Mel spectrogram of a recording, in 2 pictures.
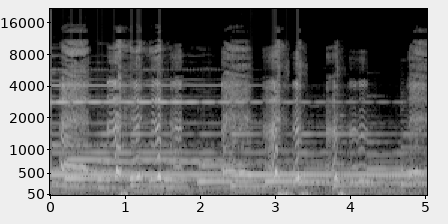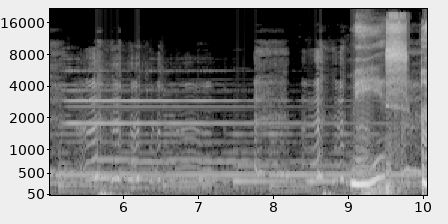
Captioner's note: woman Crying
